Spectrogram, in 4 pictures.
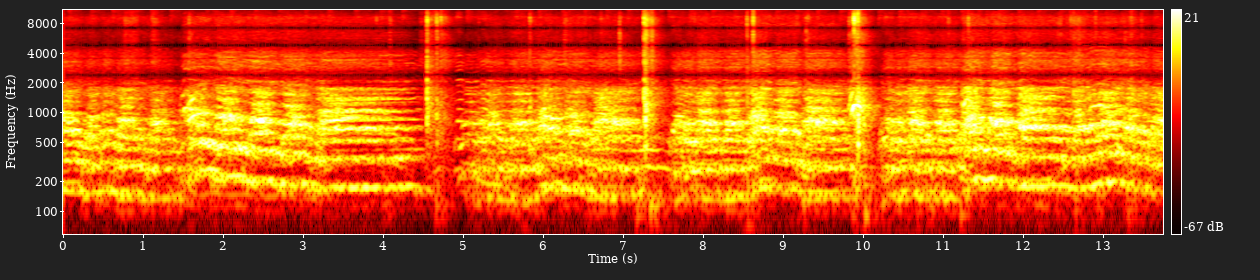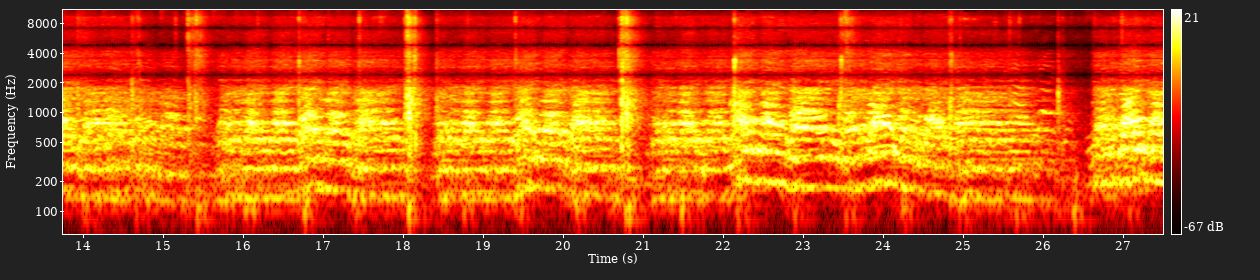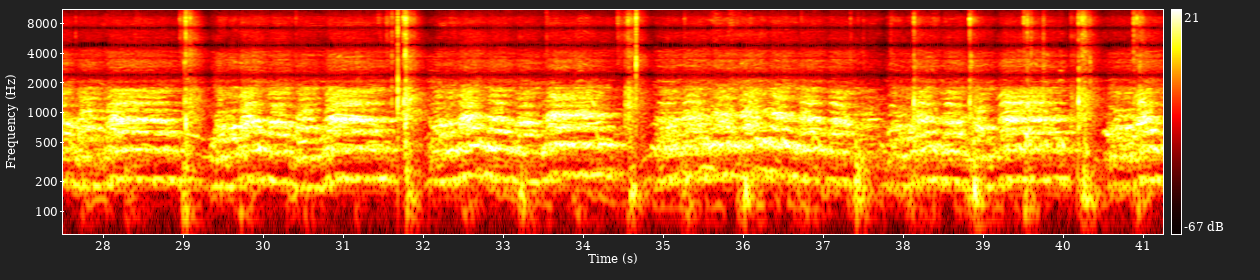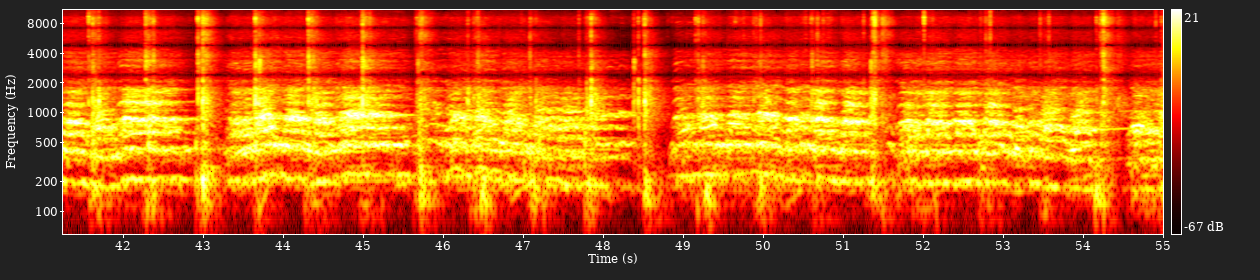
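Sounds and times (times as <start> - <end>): hand clap: 0.0 - 2.8, 4.0 - 55.0
congregation singing a cappella: 0.0 - 55.0.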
